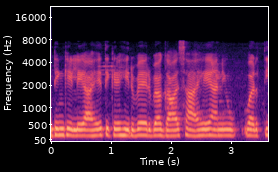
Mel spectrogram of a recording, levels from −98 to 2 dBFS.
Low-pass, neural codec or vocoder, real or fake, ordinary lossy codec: none; none; real; none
